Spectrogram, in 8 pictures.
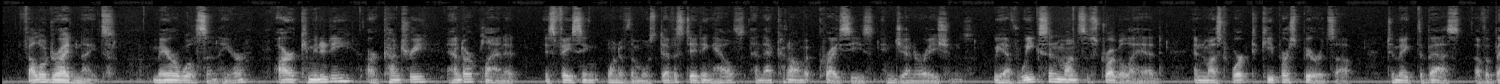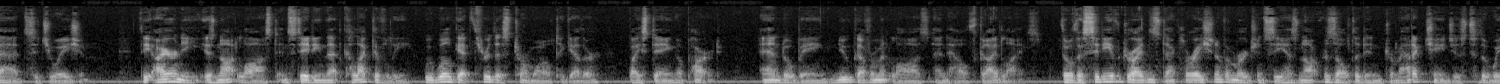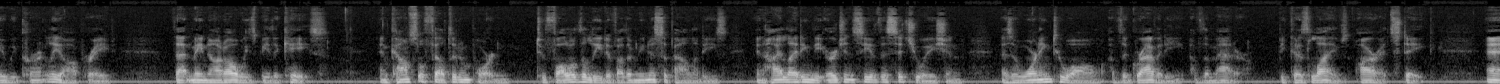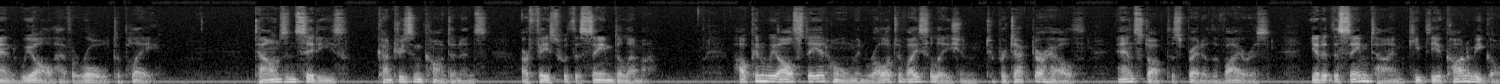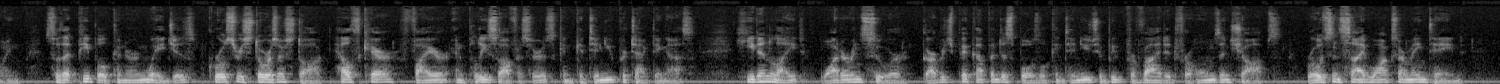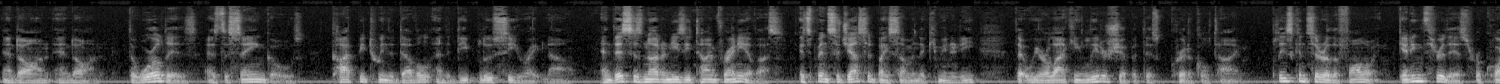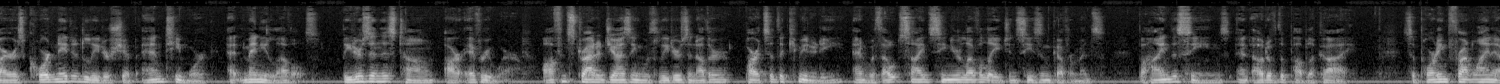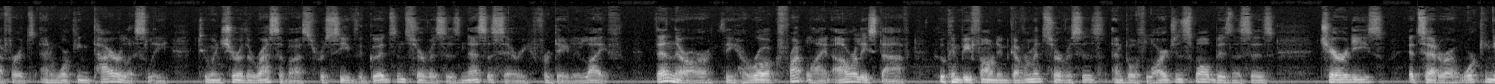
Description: Audio: Dryden Mayor Provides COVID-19 Update
During a municipal update on the coronavirus on the CKDR Morning Show today (Monday), Greg Wilson addressed concerns surrounding leadership.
